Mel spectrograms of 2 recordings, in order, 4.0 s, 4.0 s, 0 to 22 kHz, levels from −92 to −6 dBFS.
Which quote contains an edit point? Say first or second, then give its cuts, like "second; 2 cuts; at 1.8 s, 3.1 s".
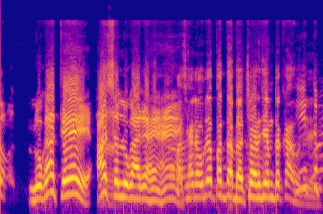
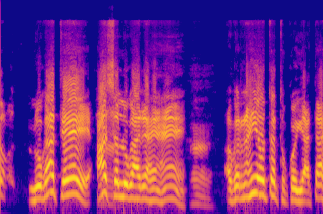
first; 1 cut; at 2.3 s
